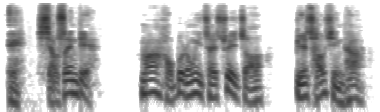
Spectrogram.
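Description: An actor playing a defensive, exasperated eldest son in a radio play. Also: male voice, mid-range voice, expressive, moderate pace, slightly rough, no echo, studio quality. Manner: hushed then exasperated, arguing.

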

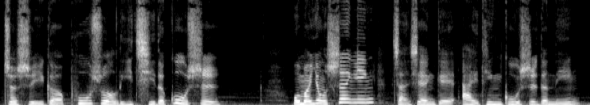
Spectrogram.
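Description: High-pitched teenage Taiwanese presenter, female. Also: expressive, slow. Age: teens. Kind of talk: scripted radio drama introduction.

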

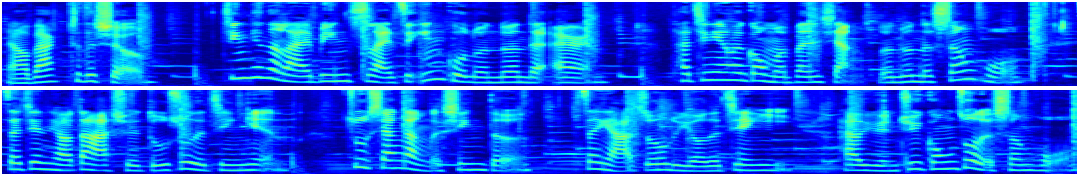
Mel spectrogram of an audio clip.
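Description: A young woman in her twenties hosting a podcast interview in a relaxed, chatty way, laughing often. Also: mid-range voice, a little fast, music in the background. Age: 20s. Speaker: podcast host.

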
